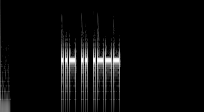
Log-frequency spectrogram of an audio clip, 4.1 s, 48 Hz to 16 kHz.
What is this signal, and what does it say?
Morse code, heard as a keyed tone, about 30 wpm, 700 Hz. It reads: UIJ
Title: USA Call Sign Postfixes - 3 Letters 30wpm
